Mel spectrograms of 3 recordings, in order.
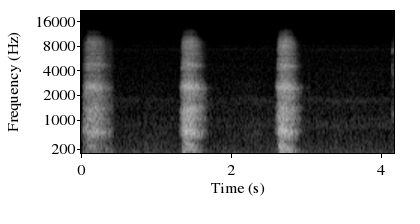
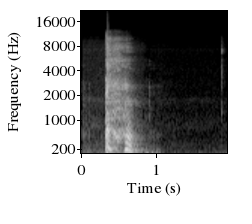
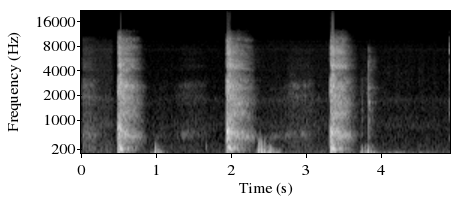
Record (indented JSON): {
  "exhalation_length": "4.2 s",
  "exhalation_amplitude": 10345,
  "exhalation_signal_mean_std_ratio": 0.34,
  "cough_length": "2.0 s",
  "cough_amplitude": 25913,
  "cough_signal_mean_std_ratio": 0.35,
  "three_cough_length": "4.9 s",
  "three_cough_amplitude": 26028,
  "three_cough_signal_mean_std_ratio": 0.36,
  "survey_phase": "beta (2021-08-13 to 2022-03-07)",
  "age": "65+",
  "gender": "Female",
  "wearing_mask": "No",
  "symptom_none": true,
  "smoker_status": "Current smoker (1 to 10 cigarettes per day)",
  "respiratory_condition_asthma": false,
  "respiratory_condition_other": false,
  "recruitment_source": "REACT",
  "submission_delay": "2 days",
  "covid_test_result": "Negative",
  "covid_test_method": "RT-qPCR",
  "influenza_a_test_result": "Negative",
  "influenza_b_test_result": "Negative"
}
